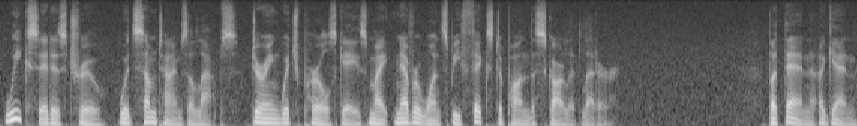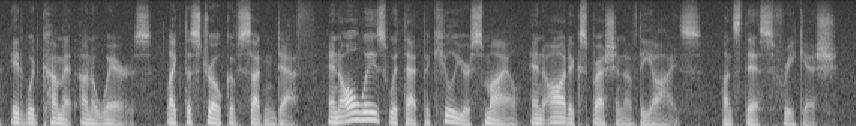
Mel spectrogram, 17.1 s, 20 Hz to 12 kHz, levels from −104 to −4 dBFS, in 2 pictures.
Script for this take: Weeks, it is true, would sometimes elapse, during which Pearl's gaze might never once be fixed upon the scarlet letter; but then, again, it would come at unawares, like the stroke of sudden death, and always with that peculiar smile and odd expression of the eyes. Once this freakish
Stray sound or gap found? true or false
false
